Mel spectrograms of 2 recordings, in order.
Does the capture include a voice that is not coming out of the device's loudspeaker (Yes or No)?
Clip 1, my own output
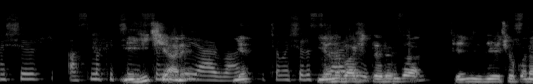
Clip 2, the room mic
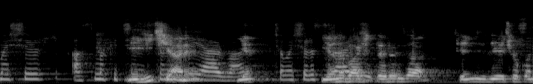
No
